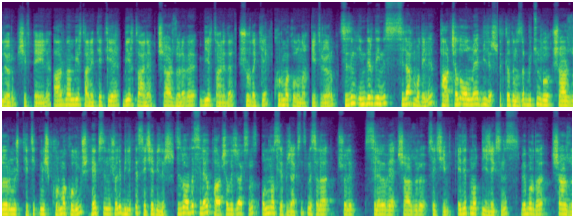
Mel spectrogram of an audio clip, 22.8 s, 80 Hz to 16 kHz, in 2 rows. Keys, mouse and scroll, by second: 2.2 shift+d, 3.0 click, 5.2 shift+d, 6.1 click, 10.9 shift+click, 12.6 shift+click, 13.0-13.6 drag, 17.2-18.8 middle drag, 19.2 shift+click, 20.4 Tab.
